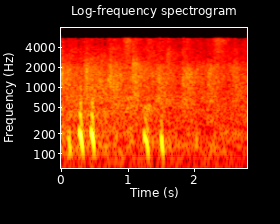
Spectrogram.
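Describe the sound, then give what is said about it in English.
An audience at a church service applauds in a steady, dense wash of clapping at moderate volume, with a few heavier low thumps scattered through the first half. “You can clap.”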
